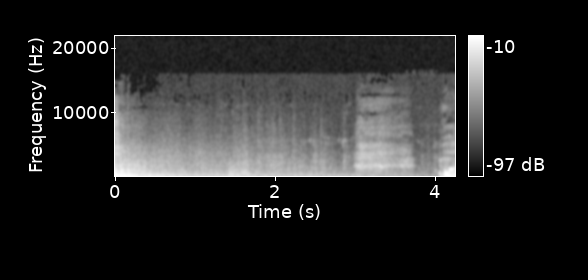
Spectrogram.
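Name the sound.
distant explosion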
